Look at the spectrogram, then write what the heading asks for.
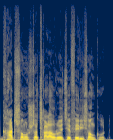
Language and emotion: Bengali, neutral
